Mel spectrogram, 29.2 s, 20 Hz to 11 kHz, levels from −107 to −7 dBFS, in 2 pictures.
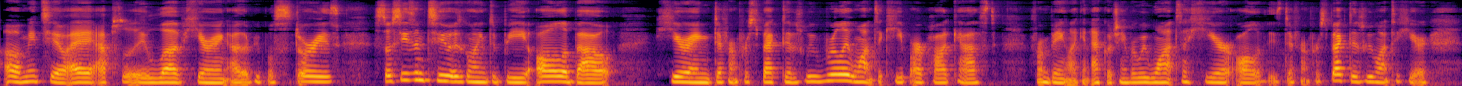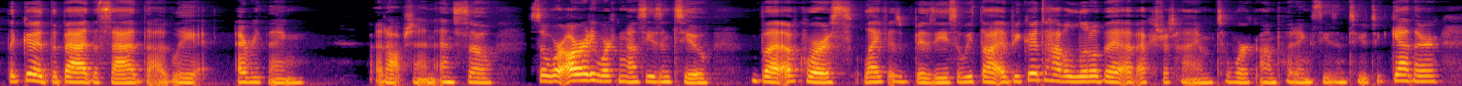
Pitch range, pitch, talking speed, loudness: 175-205 Hz, 185 Hz, 195 wpm, -26 LUFS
